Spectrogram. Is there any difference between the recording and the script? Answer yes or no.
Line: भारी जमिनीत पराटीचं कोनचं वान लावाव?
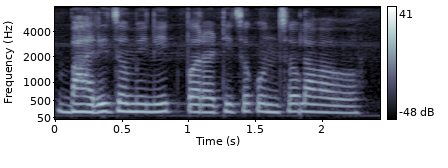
yes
